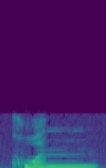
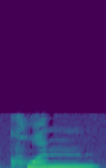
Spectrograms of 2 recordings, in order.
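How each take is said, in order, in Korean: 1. 희미한 e 같은 모음이 n 앞에 옵니다. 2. 희미한 e 같은 모음이 n 앞에 옵니다.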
